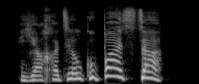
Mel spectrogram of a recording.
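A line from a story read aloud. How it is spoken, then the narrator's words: Defeated man shouting, broken Russian. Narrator (Russian): На ломаном русском языке закричал поверженный мужчина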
